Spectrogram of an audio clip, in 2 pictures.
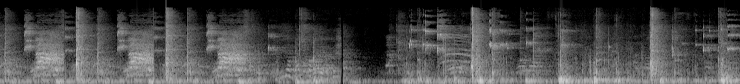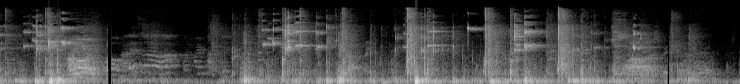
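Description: Badminton doubles rally: sharp racket hits on the shuttlecock and players' footfalls on a wooden court floor, echoing in a large hall. The hits come in quick irregular runs, with two short lulls between rallies.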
